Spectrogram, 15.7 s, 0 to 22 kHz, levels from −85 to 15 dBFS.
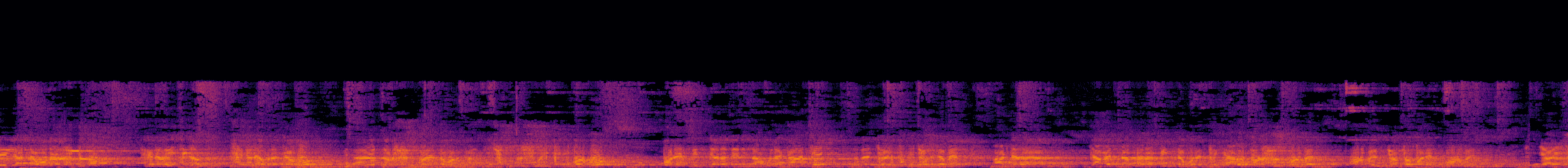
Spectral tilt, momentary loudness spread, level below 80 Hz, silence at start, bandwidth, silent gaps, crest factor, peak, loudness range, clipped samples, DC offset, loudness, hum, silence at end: -3.5 dB/octave; 6 LU; -62 dBFS; 0 s; 11.5 kHz; none; 16 dB; -2 dBFS; 2 LU; under 0.1%; under 0.1%; -16 LUFS; none; 0 s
